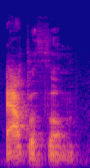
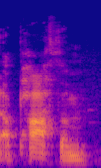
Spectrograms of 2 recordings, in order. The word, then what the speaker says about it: apothem: a NAPA thumb is it's pronounced a Pathan you might be inclined to call it an apothem but we'll be calling it an a Pathan will also learn what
